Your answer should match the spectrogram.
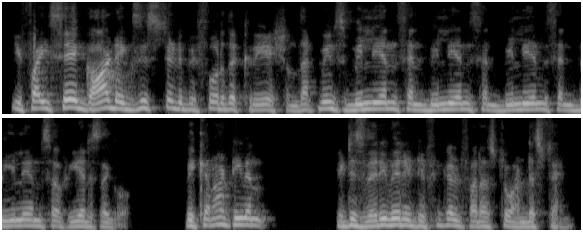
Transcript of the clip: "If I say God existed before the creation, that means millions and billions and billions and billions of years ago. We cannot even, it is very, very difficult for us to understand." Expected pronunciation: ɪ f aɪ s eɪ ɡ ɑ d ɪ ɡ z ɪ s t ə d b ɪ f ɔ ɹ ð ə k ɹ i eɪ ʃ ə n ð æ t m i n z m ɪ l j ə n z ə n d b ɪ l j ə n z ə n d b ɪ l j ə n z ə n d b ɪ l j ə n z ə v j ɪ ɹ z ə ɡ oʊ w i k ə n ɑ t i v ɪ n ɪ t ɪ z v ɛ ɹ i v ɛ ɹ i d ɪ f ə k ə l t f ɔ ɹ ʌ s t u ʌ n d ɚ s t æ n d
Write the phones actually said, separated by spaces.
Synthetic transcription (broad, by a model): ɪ f aɪ s eɪ ɡ ɑ d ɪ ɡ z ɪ s t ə d b ɪ f ɔ ɹ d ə k ɹ i eɪ ʃ ə n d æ t m i n s m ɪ l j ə n s ə n d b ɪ l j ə n s ə n d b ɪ l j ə n s ə n d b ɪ l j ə n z ə v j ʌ ɹ s ə ɡ oʊ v i k ə n ɑ t i v ɪ n ɪ t ɪ z v ɛ ɹ i v ɛ ɹ i d ɪ f ə k ə l t f ɔ ɹ ʌ s t u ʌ n d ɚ s t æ n d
